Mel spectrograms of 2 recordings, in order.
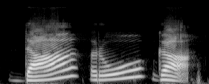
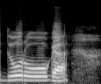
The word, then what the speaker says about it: дорога: C'est comme ça qu'on prononce, mais ici il faut apprendre que c'est O.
